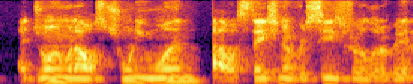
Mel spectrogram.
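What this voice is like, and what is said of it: Alabama Southern accent. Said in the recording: “I'm originally from Alabama, if you can't already tell from the accent.”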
